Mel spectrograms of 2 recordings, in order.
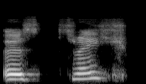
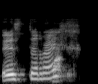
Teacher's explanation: Entonces, la clave que siempre les doy es, pongan los labios como si fuesen a pronunciar una O, pero cuando lancen el aire, pues, pronuncian una E. E, Eh, ese es el sonido. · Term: la O umlaut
